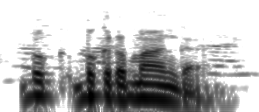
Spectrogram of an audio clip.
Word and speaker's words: Bucaramanga: Bucaramanga. Did I get it right? Bucaramanga.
